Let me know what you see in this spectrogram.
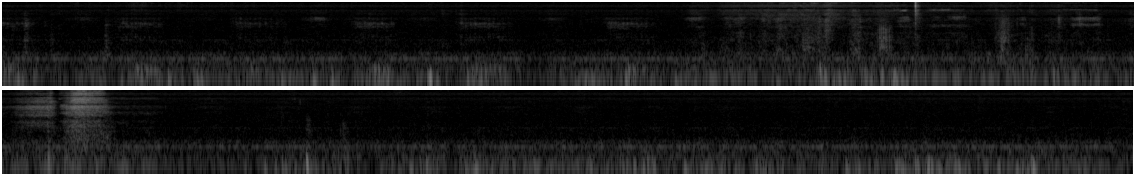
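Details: Soft, low rumbling snores from a sleeping dog, steady and quiet under a faint room hum: dog snoring.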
